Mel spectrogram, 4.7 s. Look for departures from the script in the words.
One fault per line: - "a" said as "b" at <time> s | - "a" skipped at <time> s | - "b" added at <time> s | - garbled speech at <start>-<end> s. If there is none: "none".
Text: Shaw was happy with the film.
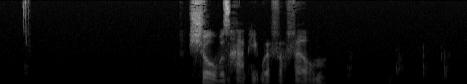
none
